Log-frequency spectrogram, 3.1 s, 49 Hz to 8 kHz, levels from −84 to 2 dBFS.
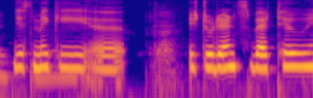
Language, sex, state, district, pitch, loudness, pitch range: Hindi, female, Uttar Pradesh, Lucknow, 240 Hz, -17 LUFS, 230-245 Hz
